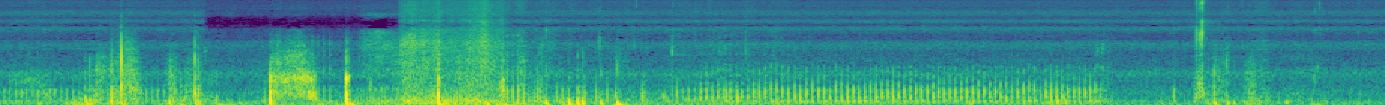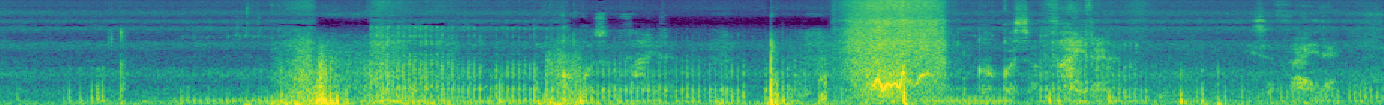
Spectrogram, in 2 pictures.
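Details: Purring from an unwell male cat lying in his bed after eating well; a low, steady rumbling purr, softer in the middle, broken by a woman's affectionate spoken words and several sharp rustles and clicks close to the microphone.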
